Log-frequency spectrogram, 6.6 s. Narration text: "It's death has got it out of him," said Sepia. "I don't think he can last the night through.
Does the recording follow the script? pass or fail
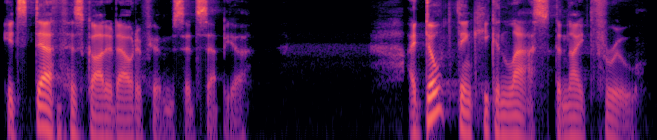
pass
